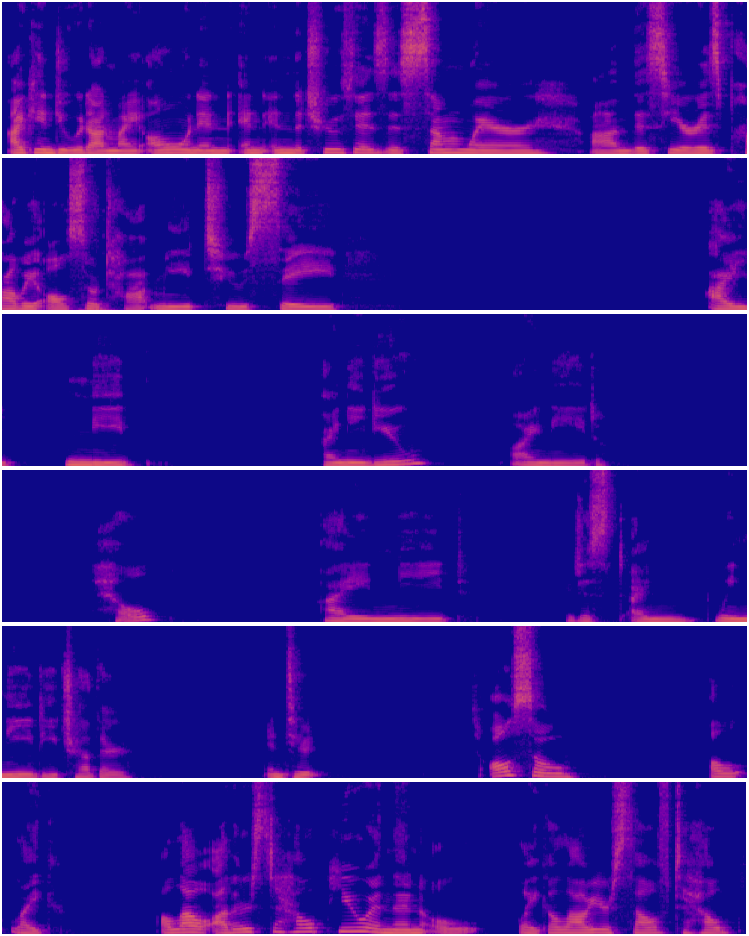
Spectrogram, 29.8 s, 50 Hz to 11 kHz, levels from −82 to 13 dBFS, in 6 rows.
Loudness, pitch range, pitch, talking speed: -32 LUFS, 170-195 Hz, 180 Hz, 125 wpm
